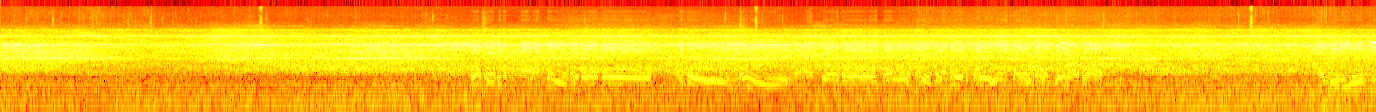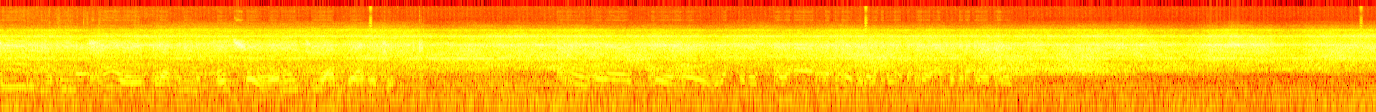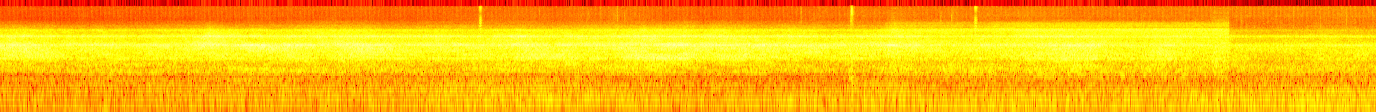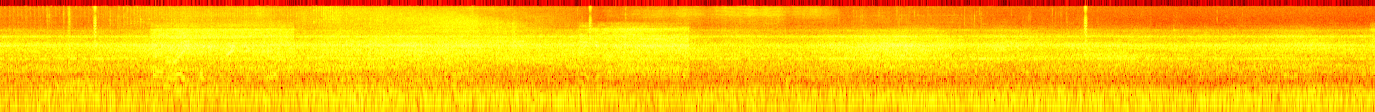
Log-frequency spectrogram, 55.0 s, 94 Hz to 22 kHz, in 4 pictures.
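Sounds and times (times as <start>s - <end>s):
jet engines whining: 0.0s - 55.0s
low rumble: 36.0s - 55.0s.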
